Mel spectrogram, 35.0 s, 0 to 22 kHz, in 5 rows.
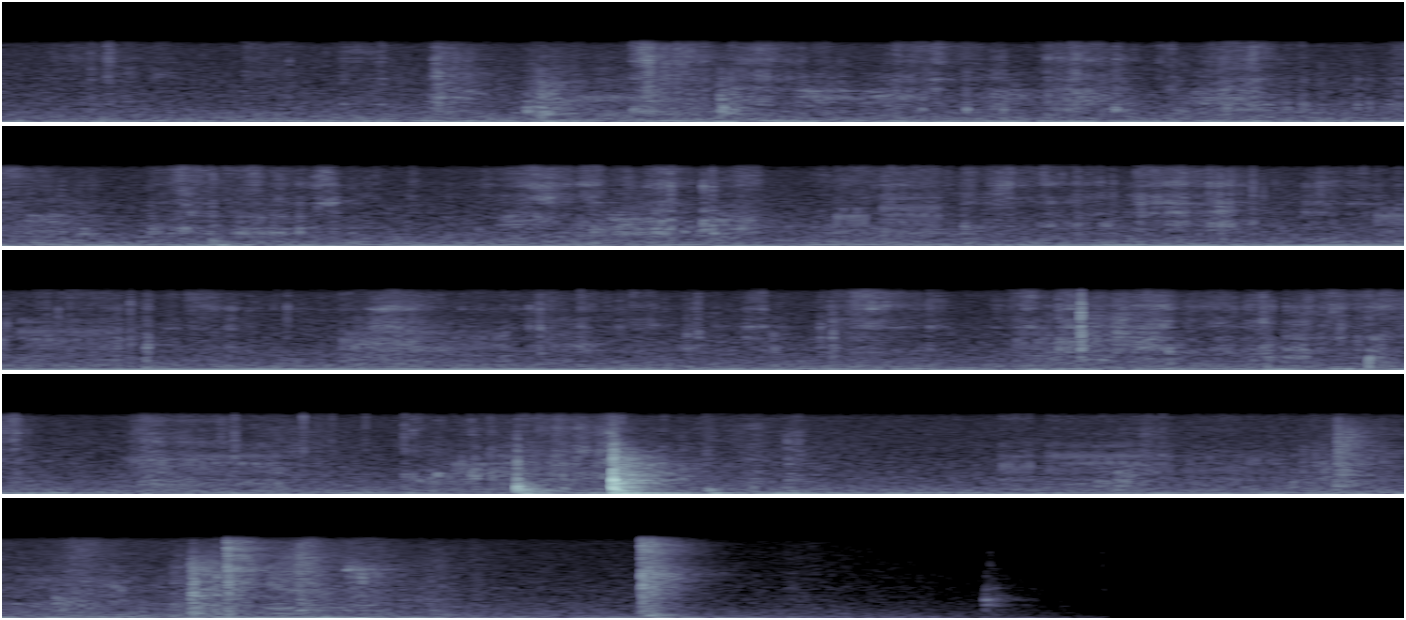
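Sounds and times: book covers rubbing against hands: 0:01.7 - 0:25.1
paper pages rustling: 0:01.7 - 0:25.1.

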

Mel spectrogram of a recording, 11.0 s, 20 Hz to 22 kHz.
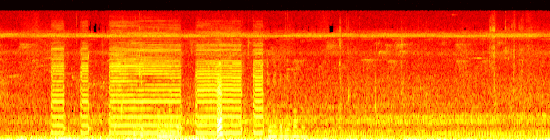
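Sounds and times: electric stunner buzzing hum: 0:01.0 - 0:06.4.

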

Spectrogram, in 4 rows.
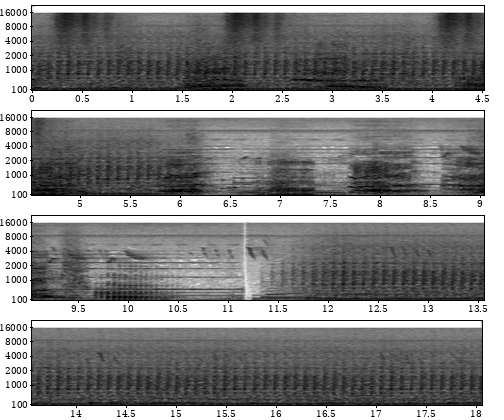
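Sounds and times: steady running noise: 0:00.0 - 0:07.6, 0:09.6 - 0:18.0
background music: 0:00.0 - 0:11.2
animated bison bellowing: 0:00.9 - 0:11.1.

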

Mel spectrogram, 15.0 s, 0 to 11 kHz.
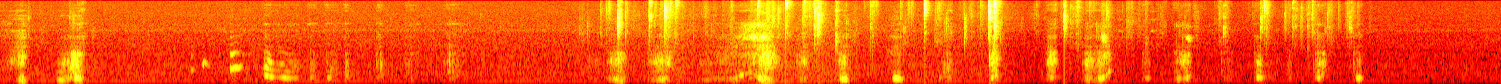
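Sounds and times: squirrel chewing nut: 0:05.8 - 0:13.6.

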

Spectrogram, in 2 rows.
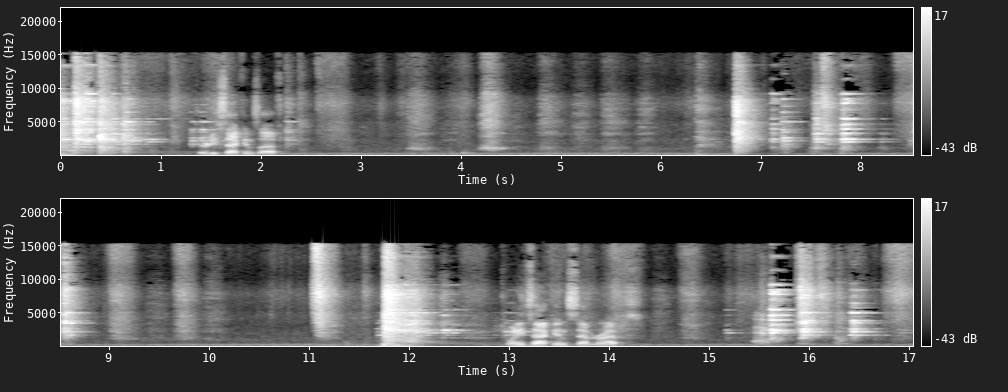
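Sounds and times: steady low hum: 0:00.0 - 0:17.0
heavy dumbbell crash: 0:11.7 - 0:12.7.

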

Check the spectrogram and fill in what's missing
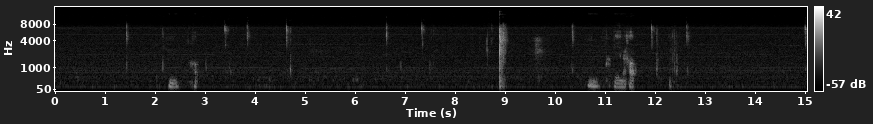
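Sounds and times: mouse and keyboard clicks: 0:04.6 - 0:04.8, 0:11.9 - 0:12.8.

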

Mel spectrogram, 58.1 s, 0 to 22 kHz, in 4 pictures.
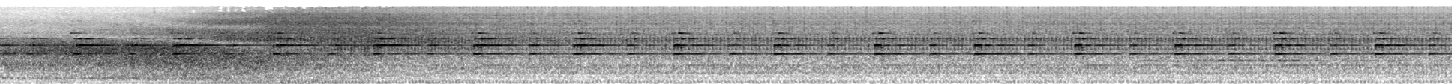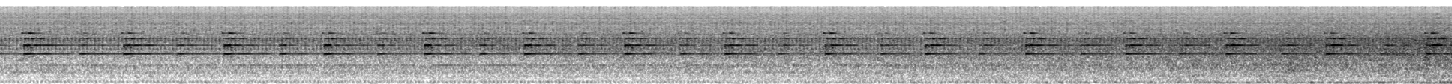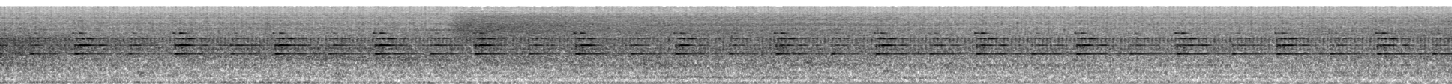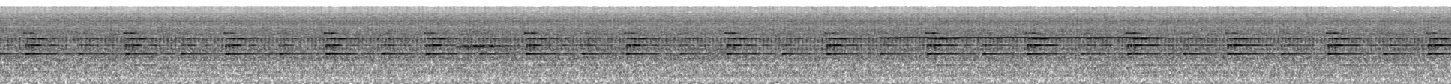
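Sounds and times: level crossing warning bell: 0:00.0 - 0:58.0
low rumble: 0:28.8 - 0:41.5.

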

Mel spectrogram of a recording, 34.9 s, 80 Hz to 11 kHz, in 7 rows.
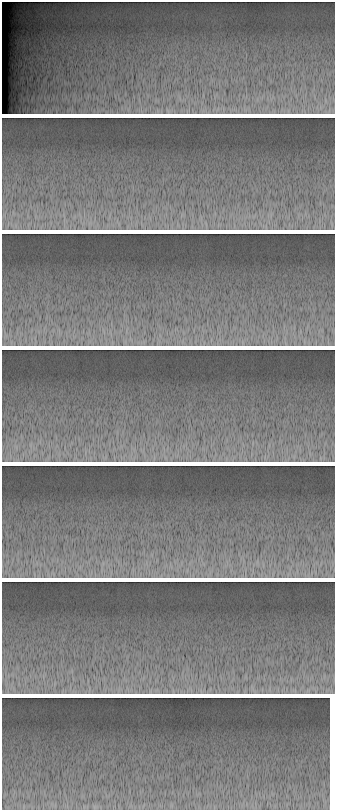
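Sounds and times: rushing whitewater river: 0:00.1 - 0:34.9.

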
